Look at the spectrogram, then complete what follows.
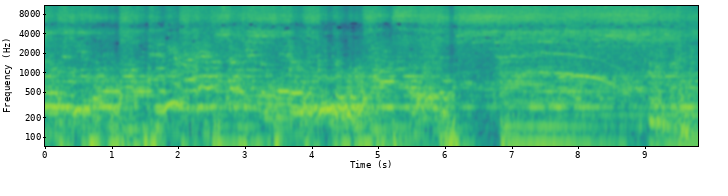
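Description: Live rock band playing soft rock: electric and acoustic guitars, bass guitar and drums, loud and steady, recorded from the crowd in front of the stage.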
